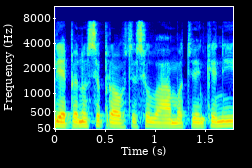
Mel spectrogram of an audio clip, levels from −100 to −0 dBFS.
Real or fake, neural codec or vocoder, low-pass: real; none; 7.2 kHz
